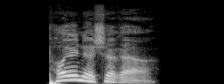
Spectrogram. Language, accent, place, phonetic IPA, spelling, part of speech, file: German, Germany, Berlin, [ˈpɔlnɪʃəʁɐ], polnischerer, adjective, De-polnischerer.ogg
- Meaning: inflection of polnisch: 1. strong/mixed nominative masculine singular comparative degree 2. strong genitive/dative feminine singular comparative degree 3. strong genitive plural comparative degree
